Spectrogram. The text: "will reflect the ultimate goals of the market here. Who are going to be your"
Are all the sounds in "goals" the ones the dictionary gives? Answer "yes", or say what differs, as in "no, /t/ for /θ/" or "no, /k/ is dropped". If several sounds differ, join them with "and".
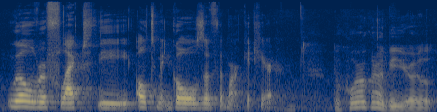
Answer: yes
